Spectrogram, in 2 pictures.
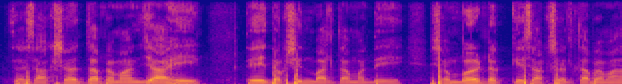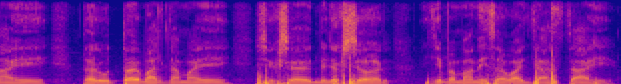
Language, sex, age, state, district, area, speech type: Marathi, male, 60+, Maharashtra, Thane, rural, spontaneous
